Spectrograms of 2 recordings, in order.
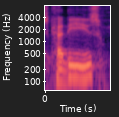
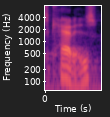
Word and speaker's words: Cadiz: If you were a Spanish speaker, you might be tempted to pronounce it as Cadiz, but in Ohio, it's Cadiz.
